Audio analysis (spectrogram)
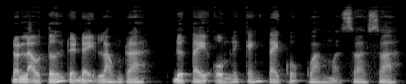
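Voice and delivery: ordinary delivery, nothing marked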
